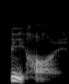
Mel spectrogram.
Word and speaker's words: behind: We're not saying behind, right? Behind, second syllable.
